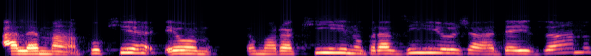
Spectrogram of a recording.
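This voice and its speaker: With a German accent, a woman with a fairly high pitch talks at a very slow pace using lively intonation. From Germany. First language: German (speaking Portuguese). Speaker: psychoanalysis student presenting final paper. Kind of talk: academic presentation and discussion. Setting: video call. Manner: hesitant with fillers.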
